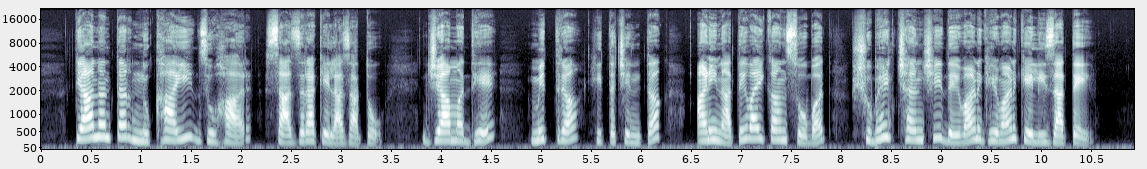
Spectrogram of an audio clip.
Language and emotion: Marathi, neutral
